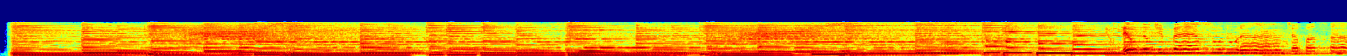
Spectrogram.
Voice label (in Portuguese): Ano Novo Esposa Masculino; Telemensagens; Natal e Ano novo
